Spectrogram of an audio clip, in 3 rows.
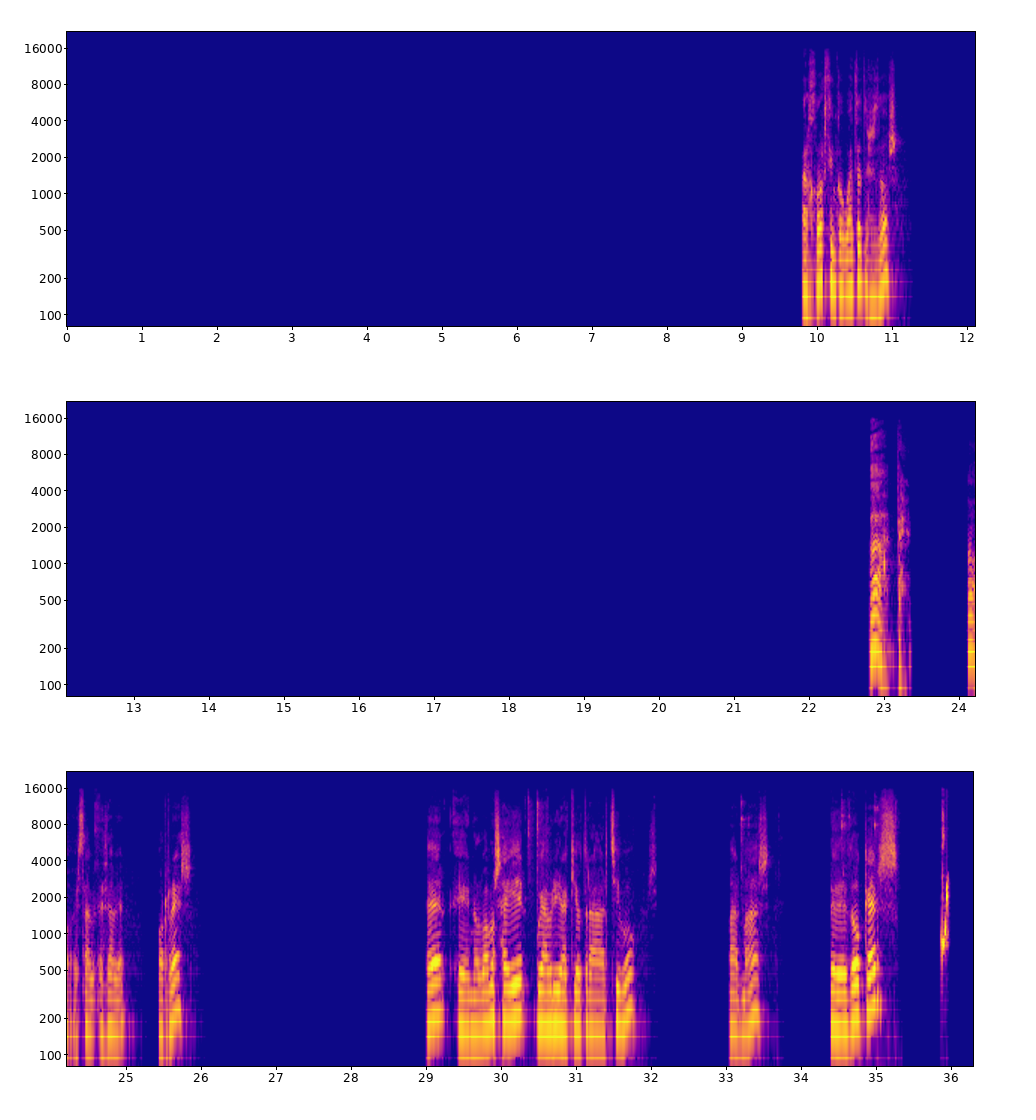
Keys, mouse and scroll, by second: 1.8 ctrl+c, 2.7 ctrl+p, 2.9 ctrl+p, 3.5 Return, 7.7-9.9 typing, 13.9 typing, 17.8-19.2 typing, 20.3 Return, 22.1 ctrl+p, 23.6 ctrl+p, 24.5 Return, 28.4 ctrl+c, 30.4 super+Return, 32.7 ctrl+*, 32.9 ctrl+*, 33.1 ctrl+*, 33.8-36.3 typing.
